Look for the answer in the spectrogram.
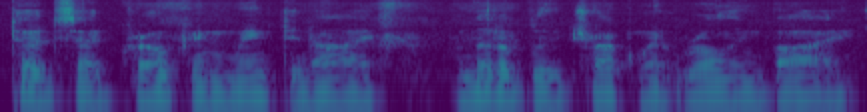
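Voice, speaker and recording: Slow-paced man reading a children's storybook. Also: low voice, little pitch movement, mellow, slight background noise. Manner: measured, rhyming read-aloud with short asides to a child. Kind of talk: read-aloud children's storybook narration.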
